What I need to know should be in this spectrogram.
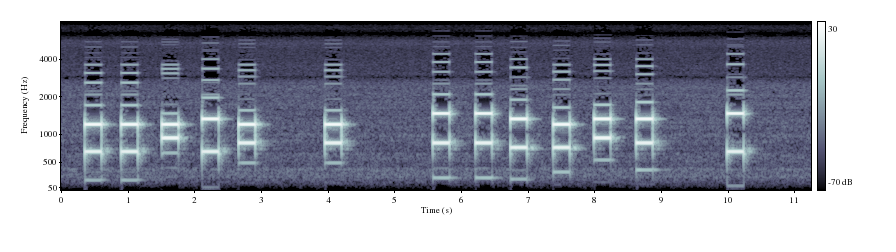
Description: DTMF, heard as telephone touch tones, dialled by hand, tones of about 250 ms. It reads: 11*27 7 995408 3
